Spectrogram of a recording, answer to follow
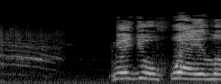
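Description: Two drawn-out pitched vocal calls, the first short and wavering, the second longer and held level before it falls away.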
